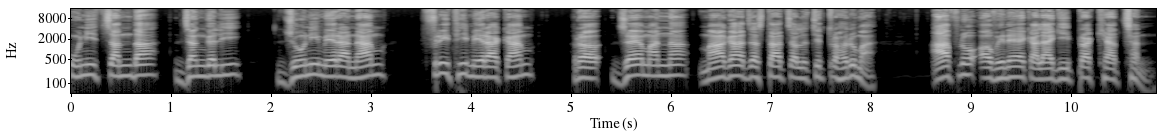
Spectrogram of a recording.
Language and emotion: Nepali, neutral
